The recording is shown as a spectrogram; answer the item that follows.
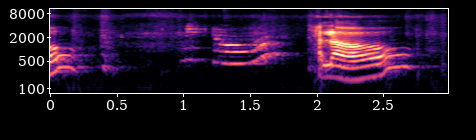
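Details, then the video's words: Alexandrine parakeet mimicking speech in a small room, repeating "hello" and meow-like sounds in short voice-like phrases with gliding, rising and falling tones, including a drawn-out meow. "alexander parrot talking"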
